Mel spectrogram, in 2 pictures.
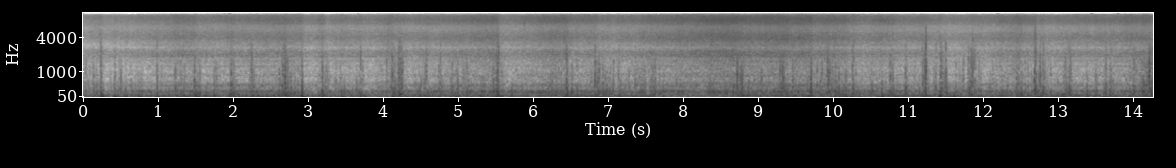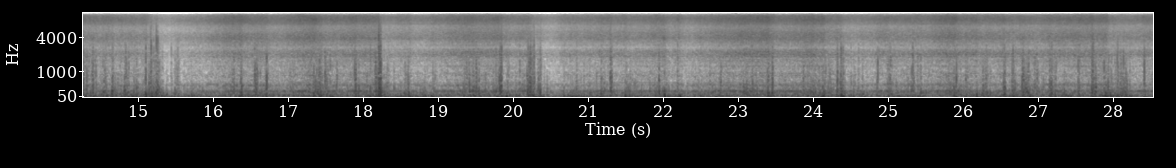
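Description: Harbour ferry under way: wind buffeting the microphone over the steady drone of the ferry's engines, with the wake rushing along the hull.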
